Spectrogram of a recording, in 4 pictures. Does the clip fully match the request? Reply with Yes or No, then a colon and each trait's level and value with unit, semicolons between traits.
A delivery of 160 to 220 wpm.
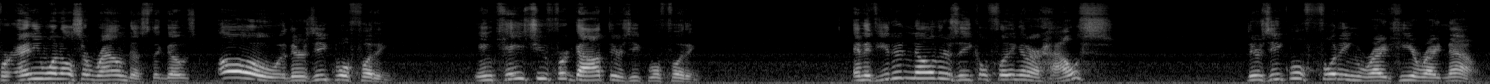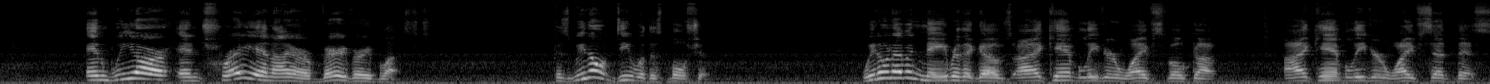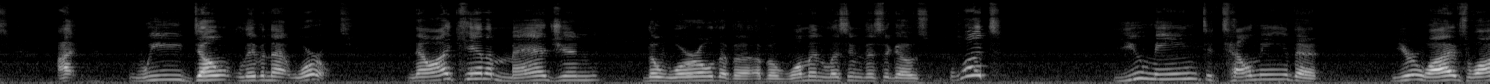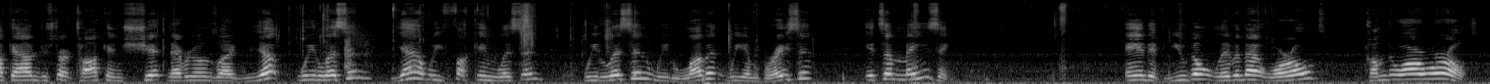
No: average, 145 wpm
